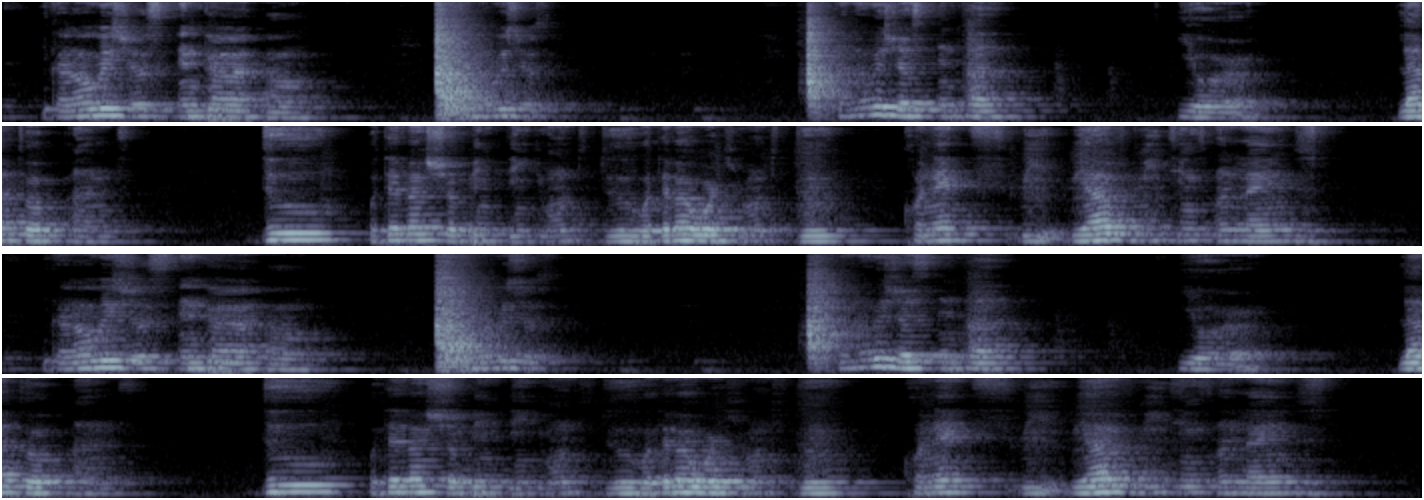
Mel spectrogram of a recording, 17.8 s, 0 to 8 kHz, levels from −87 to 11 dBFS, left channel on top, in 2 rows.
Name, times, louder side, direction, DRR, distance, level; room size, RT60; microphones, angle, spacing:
voice 1, 0.3-1.9 2.7-3.4 5.0-6.3 7.4-7.8 8.7-9.6 10.5-11.0 11.3-14.1 14.5-17.1, left 1 dB, 55° left, 1 dB, 1.1 m, -30 dB
8.6 x 3.1 x 6.3 m, 0.85 s
head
